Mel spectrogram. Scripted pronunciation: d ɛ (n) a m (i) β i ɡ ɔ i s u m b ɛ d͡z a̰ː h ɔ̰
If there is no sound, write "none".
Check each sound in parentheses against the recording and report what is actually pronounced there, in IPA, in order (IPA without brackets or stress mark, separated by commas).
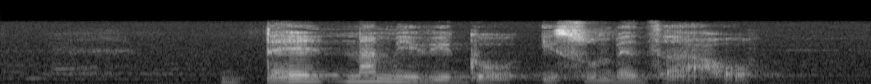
n, i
